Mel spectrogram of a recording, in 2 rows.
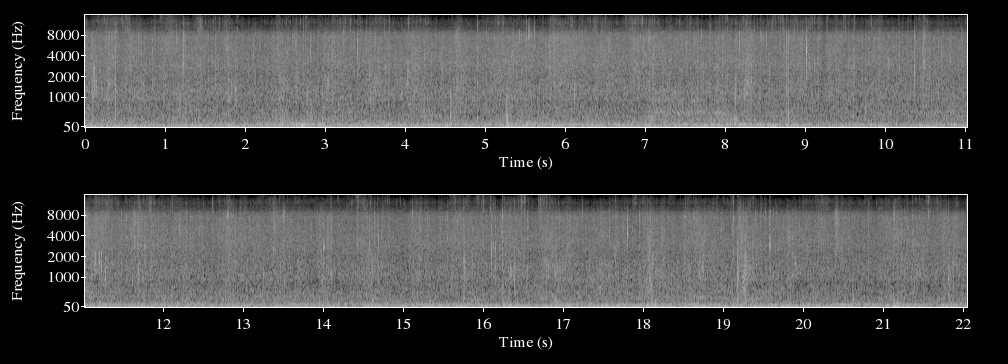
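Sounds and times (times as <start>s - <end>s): low steady rumble: 0.0s - 13.7s
rain drops ticking on plastic: 0.0s - 22.0s
steady rain falling: 0.0s - 22.0s.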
